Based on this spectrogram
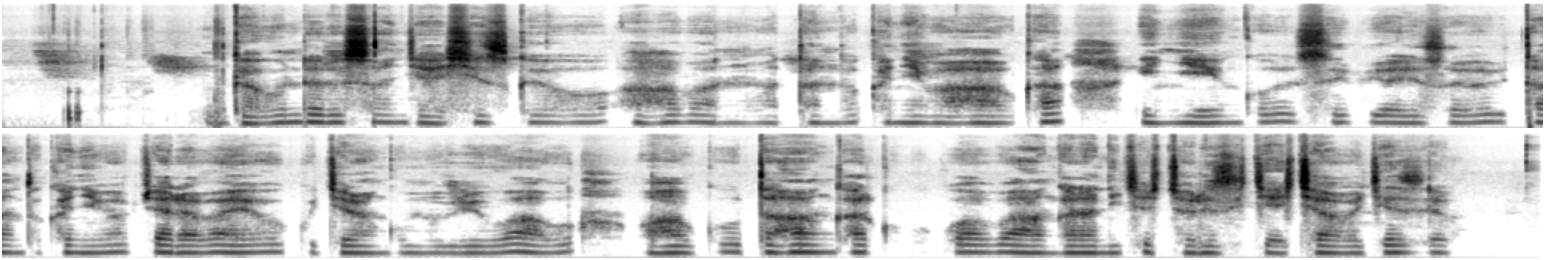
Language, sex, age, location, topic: Kinyarwanda, female, 18-24, Kigali, health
